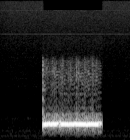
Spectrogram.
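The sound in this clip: A single steady telephone tone sounds as a phone call is placed. It is a clean mid-pitched beep lasting under a second, heard alone against silence.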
